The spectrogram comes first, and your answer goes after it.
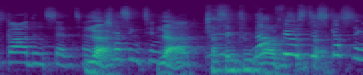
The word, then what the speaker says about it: Chessington: It's a double S.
